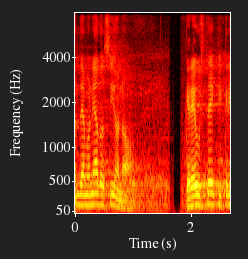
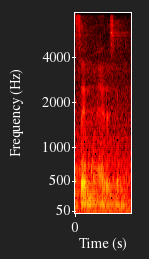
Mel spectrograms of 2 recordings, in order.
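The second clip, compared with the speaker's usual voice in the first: murmured lament; 13 semitones lower, 12 dB quieter, slower than usual. Retold or imitated. Repeated lament, very low.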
